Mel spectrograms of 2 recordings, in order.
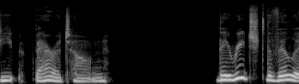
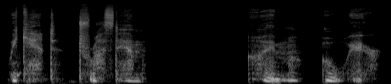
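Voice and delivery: whispering; 12 dB quieter, slower than usual. A narrator's reading. Secret talk about a traitor.

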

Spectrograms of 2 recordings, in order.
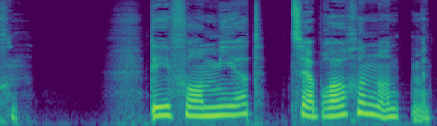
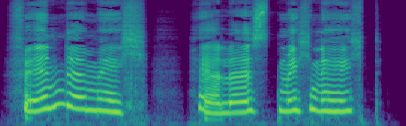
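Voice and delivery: high, shrill, slow plea; harsh and shrill; 9 semitones higher, slower than usual. A narrator's reading. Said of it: "dann harsch und schrill".

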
